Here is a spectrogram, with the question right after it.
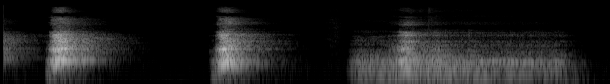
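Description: An Irish Setter gives two sharp, full barks about a second and a half apart, then a longer rougher bark.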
